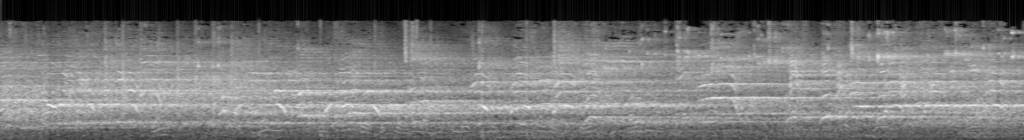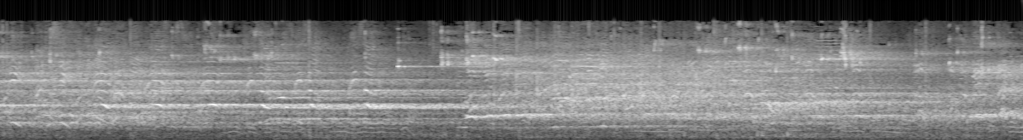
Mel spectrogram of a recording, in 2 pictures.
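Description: A basketball bouncing on a hardwood court, with players' and coaches' shouts echoing in a large, sparsely filled sports hall.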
